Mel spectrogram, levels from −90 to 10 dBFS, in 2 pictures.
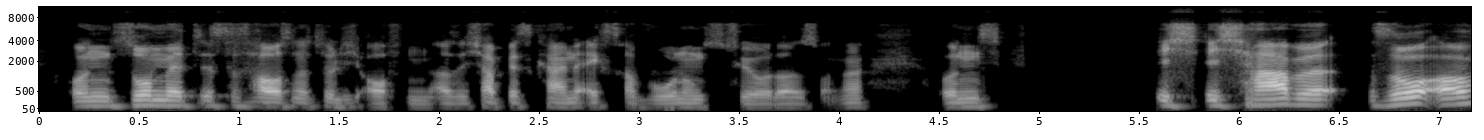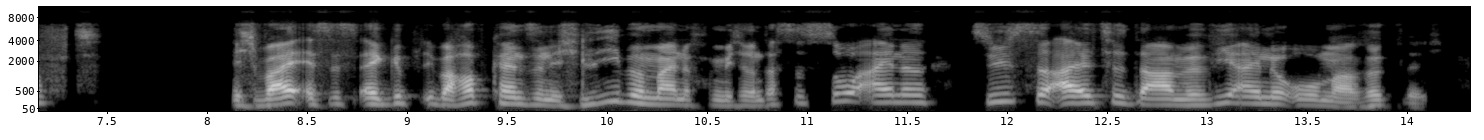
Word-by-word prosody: Und 115 0 -5
somit 125 +2 -1
ist 120 -1 -13
das 105 -2 -19
Haus 100 -1 +2
natürlich 95 -3 -15
offen. 80 -1 -10
Also, 85 -1 -11
ich 85 - -15
habe - - -2
jetzt - - -10
keine - - -5
extra 85 - -10
Wohnungstür 90 -2 -11
oder 80 0 -8
so, - - -22
ne? 95 +1 -13 0.4
Und 95 +2 -9 0.8
ich 115 -4 -4
ich 120 -4 -3
habe 135 0 +7 0.2
so 145 +8 +6
oft 165 +5 +2 0.6
ich - - -7
wei - - +9
es - - -6
ist 155 - -15
ergibt 155 +3 0
überhaupt 180 +3 +1
keinen 165 -3 +1
Sinn. 140 - -5
Ich 115 -2 -8
liebe 185 +5 -4
meine 145 -4 +1
Vermieterin, 120 -2 -9
das - - -12
ist 175 - -15
so 225 +1 -4
eine 195 0 -2 0.2
süße 205 -1 -5
alte 180 0 +3
Dame, 135 -2 +1
wie 190 +4 -6
eine 165 -2 -2
Oma, 110 -10 -4
wirklich. 130 +1 -11
135 Hz, 195 wpm, -23 LUFS, 105-170 Hz, 0.8 s, wei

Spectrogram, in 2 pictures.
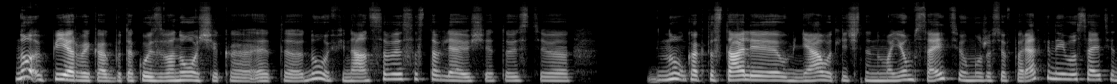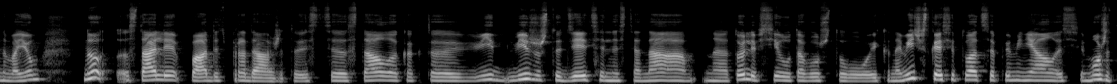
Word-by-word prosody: Ну, 285 -5 +4
1 205 -5 +7
как 165 -2 +1
бы 170 - -6
такой 175 +2 +2
звоночек, 180 +1 0
э, - - -3
это 160 +1 -3
ну, 255 +1 +1
финансовая 180 +8 0
составляющая, 190 -9 -2
то 170 +1 -10
есть, 175 -1 -6
э, 170 -1 -3 0.8
ну, 220 +3 0
как-то 215 0 +1
стали 200 -1 +6
у 175 - -3
меня 175 +3 +3
вот 185 -2 -3
лично 185 0 -6
на 170 0 -1
моем 180 +6 -1
сайте- 250 +2 0
у - - -2
мужа 180 0 -4
всё 180 +1 -6
в 180 - -15
порядке 285 - 0
на 260 - +1
его 235 -1 0
сайте- 220 -2 -2
на 180 - -5
моем, 205 +9 -3 0.4
ну, 285 +3 +3
э, - - -8
стали 205 +1 +4 0.2
падать 170 0 +2
продажи. 155 -5 -1
То 145 +3 -12
есть, 155 +1 -9
э, 170 -1 -1
стало 185 +1 0
как-то 175 0 -5
вид 180 +5 -5
вижу, 220 +3 +2
что 200 -1 -3
деятельность 180 -1 -1
она 175 0 0
на 165 -2 -5
то 215 +8 +1
ли 230 -3 +2
в - - -14
силу 195 -3 -3
того, 175 -1 -4
что 155 -3 -5
экономическая 220 - +1
ситуация 210 -2 -1
поменялась, 185 -4 -3
может, 195 +2 -1
180 Hz, 160 wpm, -22 LUFS, 170-210 Hz, 0.8 s, 1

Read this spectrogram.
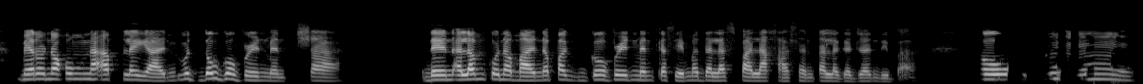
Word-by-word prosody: meron 250 +1 +3
akong 250 0 0
na-applyan, 220 -7 +2
gu 250 +6 -4
though 260 +4 +1
government 190 -8 -2
siya. 165 -3 -6 0.8
Then, 215 +3 +7
alam 235 +2 +6
ko 245 - 0
naman 195 -4 +3
na 205 - -2
'pag 220 -5 -2 0.2
government 215 -2 -1
kasi 185 -3 -3
madalas 180 -1 -3
palakasan 165 -2 -4
talaga 160 -3 -5
diyan, 155 +1 -9
di 145 - -10
ba? - - -17 0.7
So 235 0 +3 0.8
mm, 235 -5 -9
200 Hz, 120 wpm, -25 LUFS, 175-235 Hz, 0.8 s, Then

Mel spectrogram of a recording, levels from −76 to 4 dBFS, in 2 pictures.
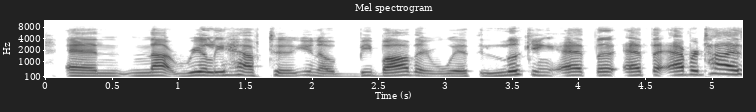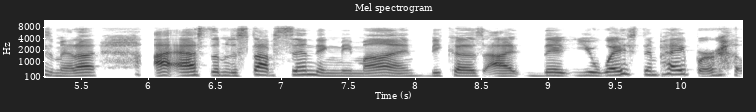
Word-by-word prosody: and 160 -3 0
not 170 0 0
really 190 +3 +1
have 200 -4 -1
to, 160 - -5
you 205 0 -5
know, 145 -2 -4
be 140 +7 -8
bothered 170 0 +2
with 145 +1 -6
looking 190 +4 -2
at 200 +3 +1
the 200 0 -1
at 200 +2 +1
the - - -1
advertisement. 230 - +2
I 180 +1 +4 0.4
I - - +8
asked 195 +2 +4
them 195 -1 -4
to 175 - -5
stop 210 +1 +3
sending 225 -8 -2
me 155 0 -7
mine 160 +1 +1
because 165 -1 -2
I 155 0 +3
they 175 +1 -1
you're 180 0 -5
wasting 215 +4 0
paper. 245 +2 0
180 Hz, 180 wpm, -22 LUFS, 160-205 Hz, 0.4 s, I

